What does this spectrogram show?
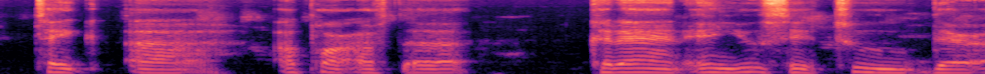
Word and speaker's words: Quran: no, So that doesn't that's in the mean that how you do you say it? Quran? That's the right way to say it. said, well, the Quran, yes, Quran.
